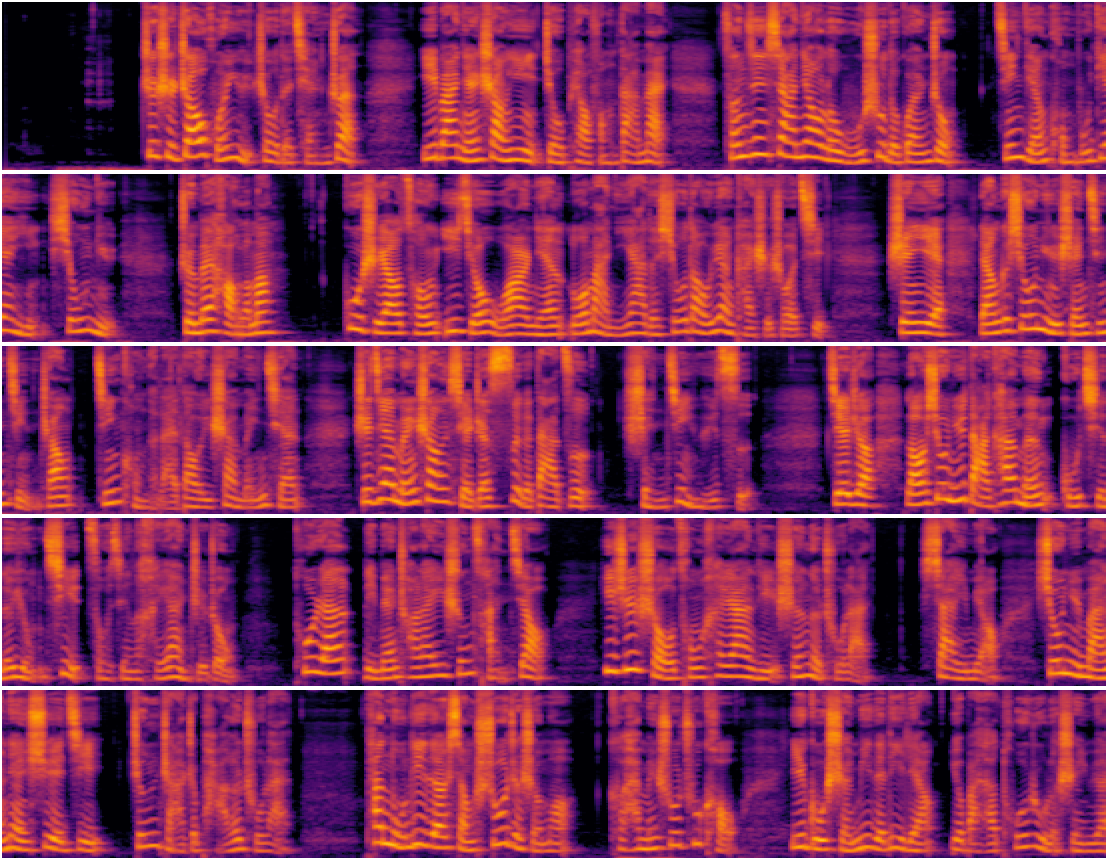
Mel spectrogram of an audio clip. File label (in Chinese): 鬼片短视频解说; 招魂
